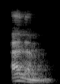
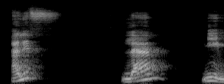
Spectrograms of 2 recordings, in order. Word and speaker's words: Alif Lam Mim: You cannot pronounce it as Alam. It is Alif Lam Mim. You pronounce the letters separately.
